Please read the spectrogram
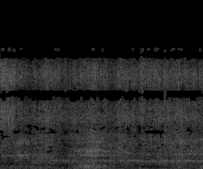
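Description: Garden hose spraying water onto the ground and plants at the base of a mango tree: a steady hiss.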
